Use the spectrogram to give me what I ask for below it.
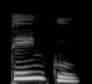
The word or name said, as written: ತೆಂಗು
